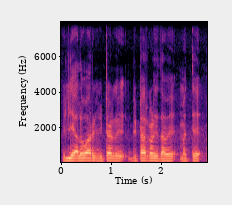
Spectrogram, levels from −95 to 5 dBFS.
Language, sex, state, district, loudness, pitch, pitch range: Kannada, male, Karnataka, Koppal, -15 LUFS, 130 Hz, 125-135 Hz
